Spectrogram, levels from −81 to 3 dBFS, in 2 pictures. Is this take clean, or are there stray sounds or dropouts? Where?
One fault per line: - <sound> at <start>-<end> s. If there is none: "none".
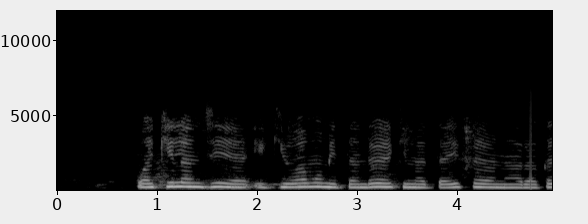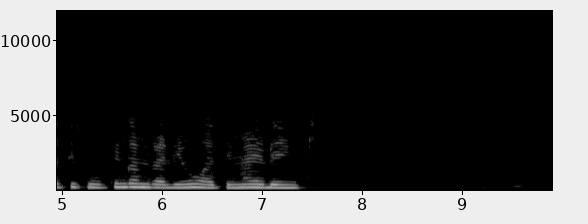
none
